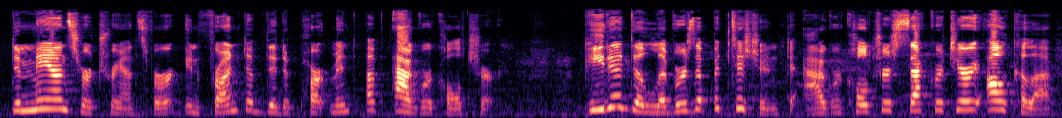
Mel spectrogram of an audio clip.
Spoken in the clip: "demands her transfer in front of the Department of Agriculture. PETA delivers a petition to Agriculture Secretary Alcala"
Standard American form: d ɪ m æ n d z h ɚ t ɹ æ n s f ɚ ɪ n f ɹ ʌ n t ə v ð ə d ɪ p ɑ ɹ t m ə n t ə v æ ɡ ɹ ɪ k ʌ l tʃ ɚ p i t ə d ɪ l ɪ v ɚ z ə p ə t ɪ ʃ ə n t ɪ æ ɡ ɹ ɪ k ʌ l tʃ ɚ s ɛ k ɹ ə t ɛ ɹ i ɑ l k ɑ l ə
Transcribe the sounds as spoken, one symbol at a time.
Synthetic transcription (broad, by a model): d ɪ m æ n d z h ɚ t ɹ æ n s f ɚ ɪ n f ɹ ʌ n t ə v ð ə d ɪ p ɑ ɹ t m ə n t ə v æ ɡ ɹ ɪ k ʌ l tʃ ɚ p i t ə d ɪ l ɪ v ɚ z ə p ə t ɪ ʃ ə n t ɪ æ ɡ ɹ ɪ k ʌ l tʃ ɚ s ɛ k ɹ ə t ɛ ɹ i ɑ l k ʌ l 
